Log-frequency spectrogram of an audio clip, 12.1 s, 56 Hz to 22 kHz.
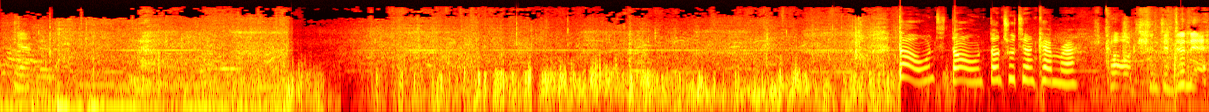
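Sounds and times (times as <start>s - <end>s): wind buffeting microphone: 0.3s - 10.5s.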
